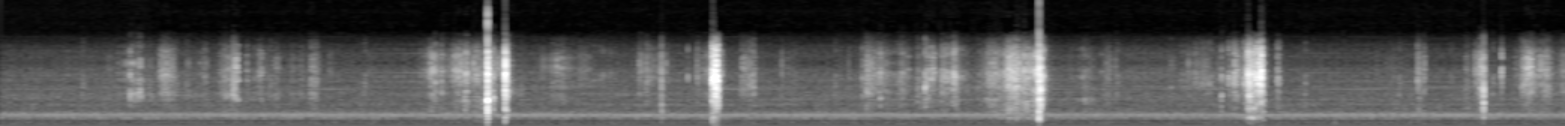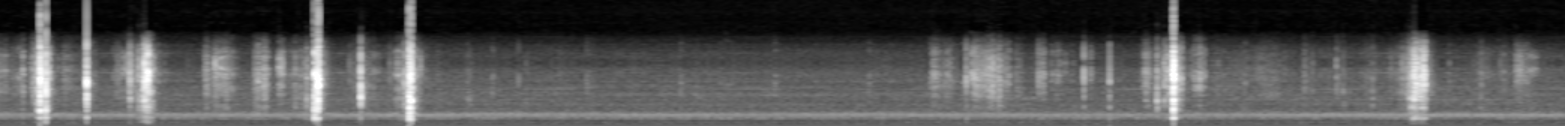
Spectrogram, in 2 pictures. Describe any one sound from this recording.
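Cardboard rustles and taps as hands handle it.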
